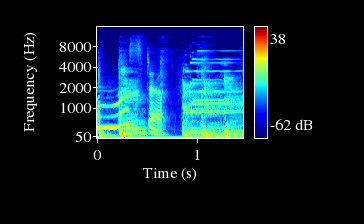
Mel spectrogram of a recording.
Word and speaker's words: must have: mean must have been we can say must have in conversation and sometimes we don't pronounce the V and so you hear Musta she must have been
